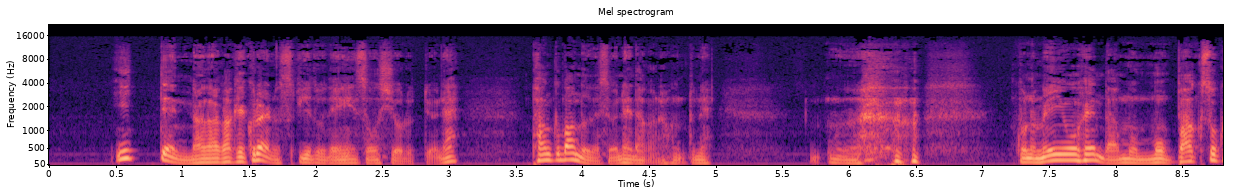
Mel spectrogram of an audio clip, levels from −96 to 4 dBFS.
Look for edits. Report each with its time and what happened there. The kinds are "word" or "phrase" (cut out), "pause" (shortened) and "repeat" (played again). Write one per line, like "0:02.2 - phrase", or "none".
none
